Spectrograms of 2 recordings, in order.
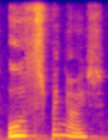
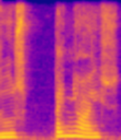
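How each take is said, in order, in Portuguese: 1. O s de 'os' liga-se como z. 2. O s de 'os' é sibilado, não sonoro. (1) "o artigo tem que ter o som de Z" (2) "ai de nós se dissessemos os espanhóis"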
